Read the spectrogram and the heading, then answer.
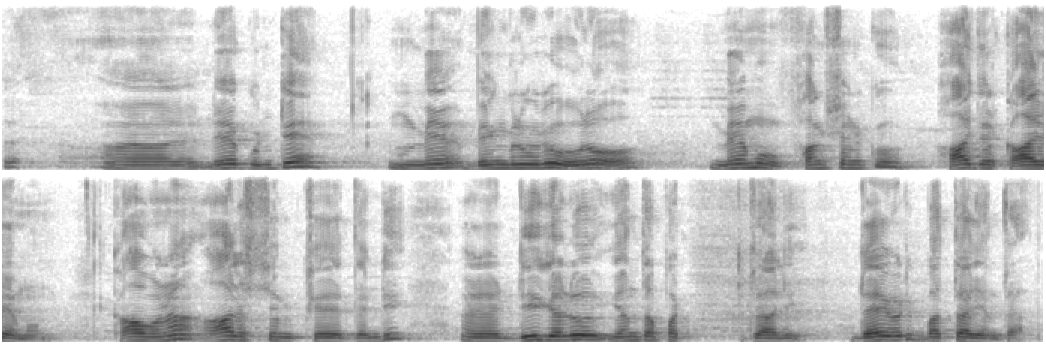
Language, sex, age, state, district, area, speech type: Telugu, male, 60+, Andhra Pradesh, Sri Satya Sai, urban, spontaneous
